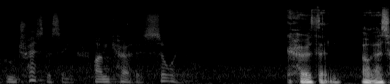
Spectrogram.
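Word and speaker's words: Coerthan: Kurthen.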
